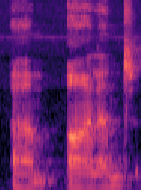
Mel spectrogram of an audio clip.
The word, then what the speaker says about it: Ireland: Ireland, where I come from, comes out more like an A as the first letter than an I.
